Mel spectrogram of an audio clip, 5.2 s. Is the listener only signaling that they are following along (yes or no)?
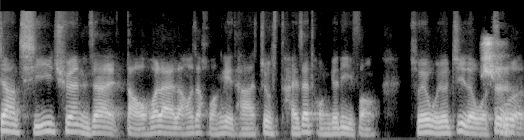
yes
